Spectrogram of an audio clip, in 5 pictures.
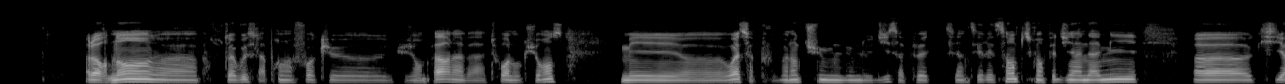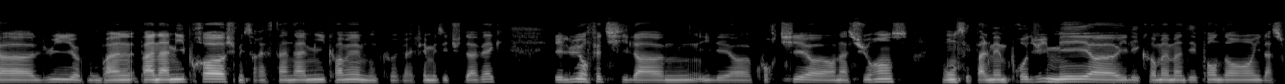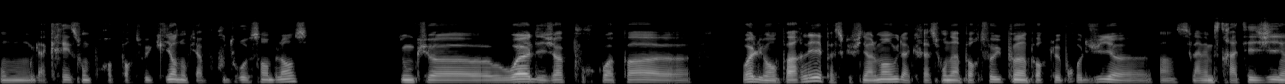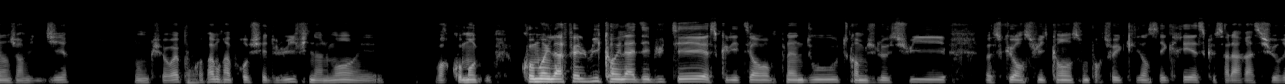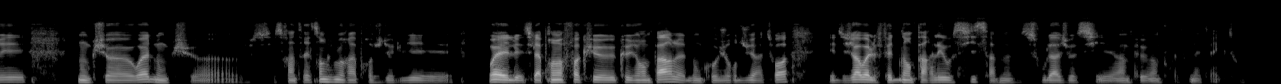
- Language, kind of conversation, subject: French, advice, Comment puis-je m'engager pleinement malgré l'hésitation après avoir pris une grande décision ?
- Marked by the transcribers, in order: other background noise; drawn out: "que"; drawn out: "Mais"; drawn out: "heu"; drawn out: "heu"; stressed: "stratégie"; tapping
